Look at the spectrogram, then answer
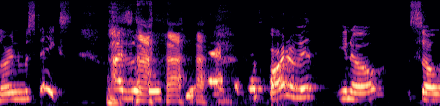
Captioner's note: laughter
